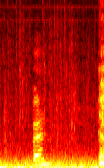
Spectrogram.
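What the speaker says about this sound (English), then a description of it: "Jenny wakes up coughing and she tried to wake up Ben" A waking game character in Eternal Threads lets out a short cough, then a second harsher cough about half a second later, close and fairly loud.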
